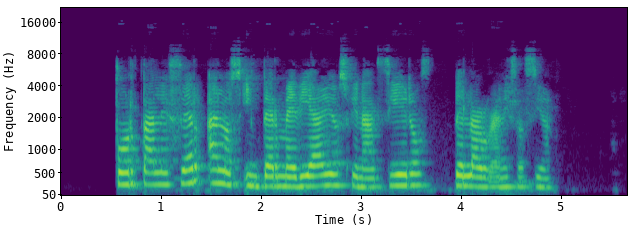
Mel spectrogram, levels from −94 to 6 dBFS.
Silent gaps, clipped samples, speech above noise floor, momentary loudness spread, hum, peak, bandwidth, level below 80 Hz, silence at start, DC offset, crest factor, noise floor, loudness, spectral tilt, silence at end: none; under 0.1%; 56 dB; 10 LU; none; -2 dBFS; 9.2 kHz; -58 dBFS; 0.55 s; under 0.1%; 14 dB; -71 dBFS; -15 LUFS; -4.5 dB/octave; 0.75 s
